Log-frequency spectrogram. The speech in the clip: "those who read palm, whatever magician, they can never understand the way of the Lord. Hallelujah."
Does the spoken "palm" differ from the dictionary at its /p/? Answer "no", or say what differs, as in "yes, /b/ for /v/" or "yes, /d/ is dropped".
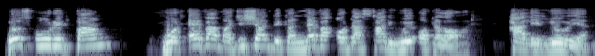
no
